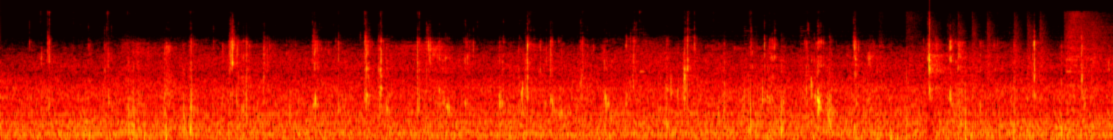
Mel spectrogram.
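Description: Close-miked chewing of soft fried cabbage: irregular wet mouth clicks and smacks over a steady background hiss.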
